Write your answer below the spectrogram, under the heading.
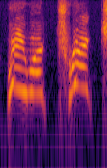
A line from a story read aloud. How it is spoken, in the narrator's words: shouted Shorty and Slim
